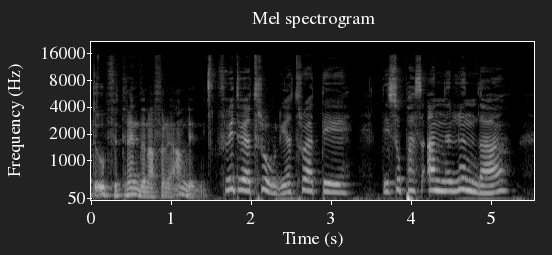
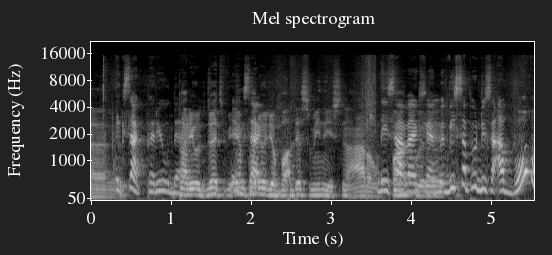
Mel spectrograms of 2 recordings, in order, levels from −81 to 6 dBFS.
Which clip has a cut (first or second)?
second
